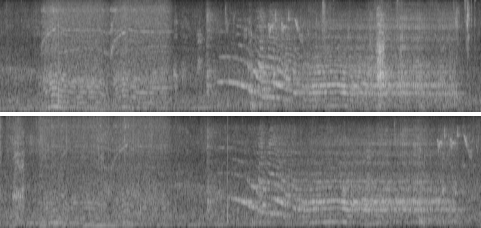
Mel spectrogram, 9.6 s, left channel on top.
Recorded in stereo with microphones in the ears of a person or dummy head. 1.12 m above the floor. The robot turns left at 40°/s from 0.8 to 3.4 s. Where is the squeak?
30° left (ahead or behind), 2.5 m.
